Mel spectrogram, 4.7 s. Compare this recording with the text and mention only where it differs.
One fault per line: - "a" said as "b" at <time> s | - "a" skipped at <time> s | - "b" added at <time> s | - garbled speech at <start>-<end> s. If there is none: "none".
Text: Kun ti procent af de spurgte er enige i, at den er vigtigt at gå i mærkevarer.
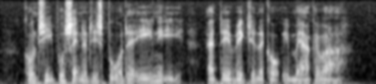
- "den" said as "det" at 2.8 s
